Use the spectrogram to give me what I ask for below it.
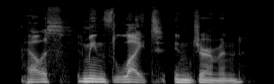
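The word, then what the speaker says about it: Helles: So on the table we do have other robots which is a Hell's Logger from Baldirds. I I absolutely love that beer. Solid. It's pronounced Heelis. Helis.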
